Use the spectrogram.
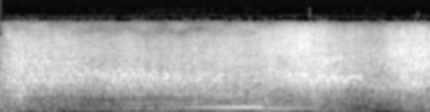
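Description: Car tires screech loudly and continuously for several seconds as a vehicle pulls away, with a revving engine droning underneath; intense, no voices.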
